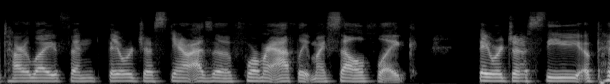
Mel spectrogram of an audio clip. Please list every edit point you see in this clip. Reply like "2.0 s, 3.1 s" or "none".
none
